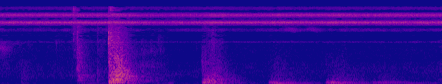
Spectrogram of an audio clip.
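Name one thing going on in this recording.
Footsteps thud on a gritty floor.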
